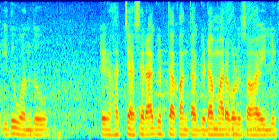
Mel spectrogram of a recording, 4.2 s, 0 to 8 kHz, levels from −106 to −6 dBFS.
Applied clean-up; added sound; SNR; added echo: none; none; none; none.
